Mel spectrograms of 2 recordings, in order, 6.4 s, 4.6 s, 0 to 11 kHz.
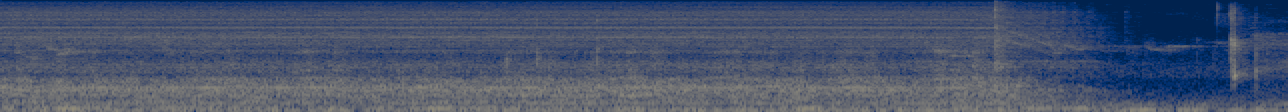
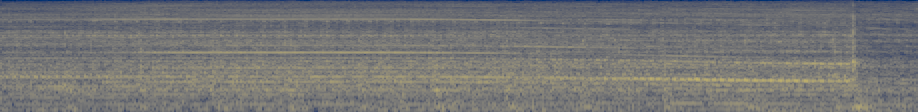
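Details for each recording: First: Precision Matthews PM-25MV mill, new X-axis power feed tested against its limit stop: steady motor hum with gear whir runs on instead of shutting off at the stop, then cuts out late; cause unclear, stops need adjusting. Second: Precision Matthews PM-25MV mill, new X-axis power feed running at speed against its bump stops: clean steady motor whine dropping in pitch then cutting off sharply as it disengages to middle; no grinding, feed healthy.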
